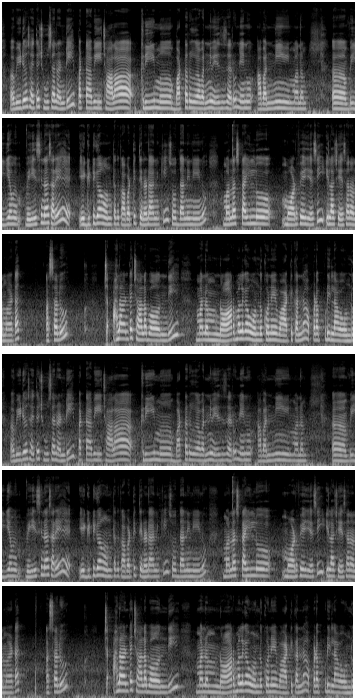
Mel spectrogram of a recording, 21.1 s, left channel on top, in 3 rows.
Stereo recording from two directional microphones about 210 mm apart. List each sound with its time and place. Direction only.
0.1 s a woman's voice: 25° left (ahead or behind)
